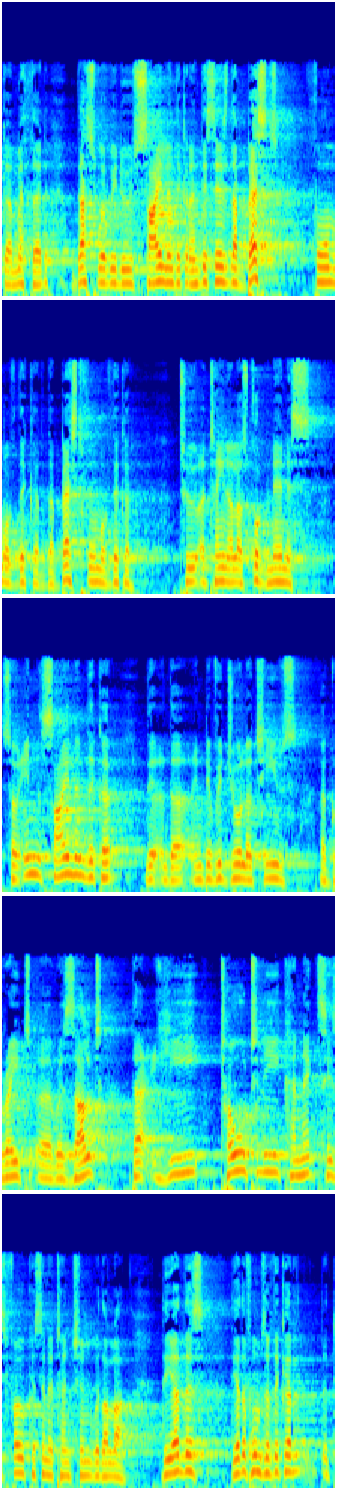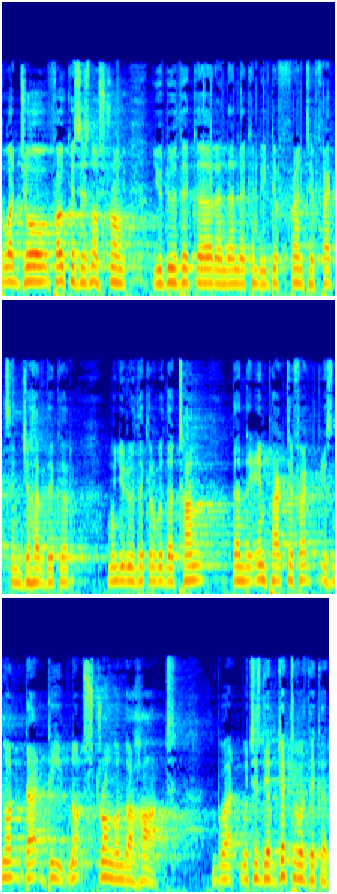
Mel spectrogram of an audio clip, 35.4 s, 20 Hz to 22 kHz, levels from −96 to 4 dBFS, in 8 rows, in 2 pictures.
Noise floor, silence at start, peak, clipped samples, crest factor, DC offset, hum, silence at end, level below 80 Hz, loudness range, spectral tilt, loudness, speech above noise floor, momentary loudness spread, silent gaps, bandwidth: -45 dBFS; 0 s; -4 dBFS; under 0.1%; 20 dB; under 0.1%; none; 0 s; -48 dBFS; 5 LU; -5.5 dB/octave; -23 LUFS; 22 dB; 12 LU; none; 11 kHz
